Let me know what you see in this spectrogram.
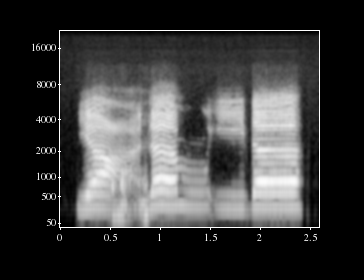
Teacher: Bibir. Keluarkan dari bibir, kemudian muncungkan mulut untuk raikan baris depan.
